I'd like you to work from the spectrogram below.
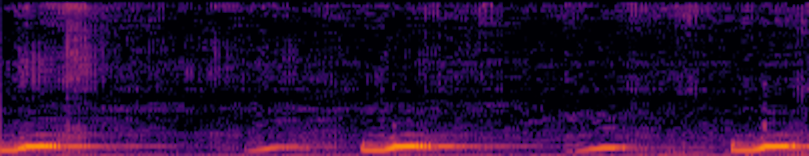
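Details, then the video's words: Lured by a decoy bird, a wild white-breasted waterhen calls repeatedly with rising whistled notes that flatten into a sustained tone, about one call every two seconds, alternating louder and softer phrases. "Mikat burung ruak ruak liar"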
